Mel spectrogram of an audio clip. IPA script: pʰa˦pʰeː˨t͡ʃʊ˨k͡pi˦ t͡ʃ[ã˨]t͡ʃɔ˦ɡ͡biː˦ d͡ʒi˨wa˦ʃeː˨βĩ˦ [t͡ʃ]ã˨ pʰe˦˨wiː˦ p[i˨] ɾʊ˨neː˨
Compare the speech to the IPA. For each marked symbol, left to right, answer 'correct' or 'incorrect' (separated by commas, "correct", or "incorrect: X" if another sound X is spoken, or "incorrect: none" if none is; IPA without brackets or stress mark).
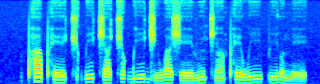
incorrect: a˨, correct, incorrect: i˦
